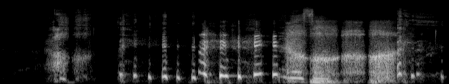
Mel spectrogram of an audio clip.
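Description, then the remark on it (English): A voice imitates a woman's gasping last breaths: a rapid run of short, strained vocal gasps, then longer raspy, breathy wheezes, fairly loud. “Between her gasping last breaths.”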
